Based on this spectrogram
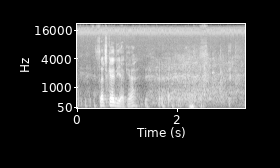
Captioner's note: laughter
